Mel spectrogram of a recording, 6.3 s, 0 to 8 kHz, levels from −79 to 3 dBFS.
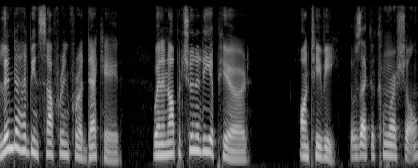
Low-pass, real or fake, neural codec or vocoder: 7.2 kHz; real; none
